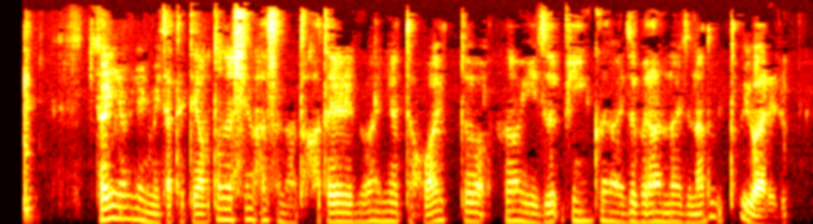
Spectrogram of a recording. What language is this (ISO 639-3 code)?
jpn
